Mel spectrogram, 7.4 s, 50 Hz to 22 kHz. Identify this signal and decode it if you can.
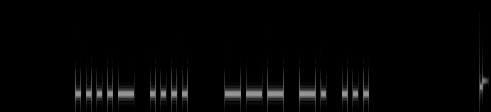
Morse code, heard as a keyed tone, about 15 wpm, 700 Hz. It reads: 4H ONS
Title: Winter Field Day Exchanges Encore 15wpm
